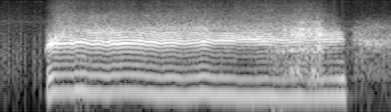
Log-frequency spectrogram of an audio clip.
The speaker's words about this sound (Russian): Иду я, значит, к ним, как внезапно воздух начинает жужжать.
